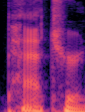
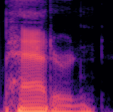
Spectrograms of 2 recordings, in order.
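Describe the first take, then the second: First: The T sound is clearly pronounced. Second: The T sound is swallowed. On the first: The speaker calls it right. "stop swallowing my T's like the New Yorker and say pattern" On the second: The speaker calls it wrong. "not pattern"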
